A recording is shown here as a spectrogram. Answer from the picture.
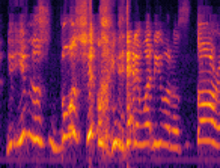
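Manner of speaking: loud, high, cracking up; high, laughing scoff; laughing disbelief. Real, not acted. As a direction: laugh through the complaint. Laughing at the silly books.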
